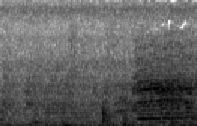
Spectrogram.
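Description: Goats on a farm bleat a few times, close and moderately loud, with one drawn-out bleat near the end over light background noise.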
